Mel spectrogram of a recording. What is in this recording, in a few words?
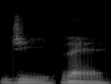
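"jire", concatenated syllables; Affixing experiment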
